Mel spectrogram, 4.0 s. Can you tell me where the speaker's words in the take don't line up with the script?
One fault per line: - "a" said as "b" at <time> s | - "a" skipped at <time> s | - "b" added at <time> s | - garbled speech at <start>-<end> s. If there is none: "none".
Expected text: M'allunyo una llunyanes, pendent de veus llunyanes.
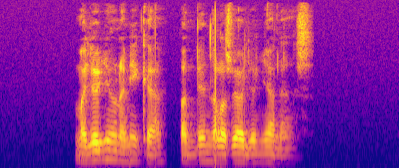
- "llunyanes" said as "mica" at 1.3 s
- "les" added at 2.2 s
